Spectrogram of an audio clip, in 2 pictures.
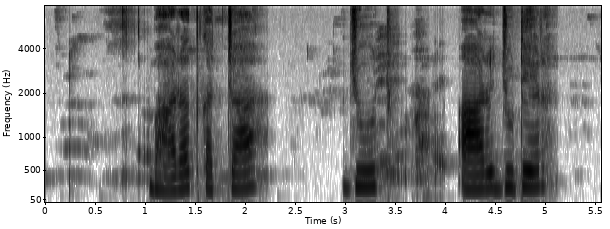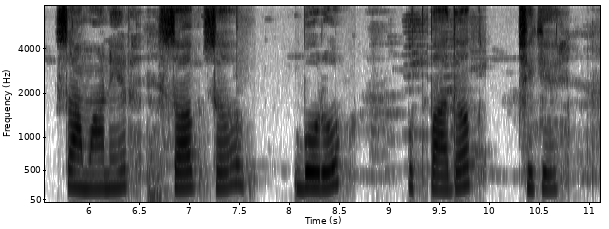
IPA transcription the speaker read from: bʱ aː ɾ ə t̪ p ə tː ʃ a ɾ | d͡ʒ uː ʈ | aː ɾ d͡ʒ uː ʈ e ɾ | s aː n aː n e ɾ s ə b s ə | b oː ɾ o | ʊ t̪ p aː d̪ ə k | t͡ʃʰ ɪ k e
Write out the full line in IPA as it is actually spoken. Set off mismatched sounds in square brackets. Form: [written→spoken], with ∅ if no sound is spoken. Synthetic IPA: bʱ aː ɾ ə t̪ [p→k] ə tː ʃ a [ɾ→∅] | d͡ʒ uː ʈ | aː ɾ d͡ʒ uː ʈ e ɾ | s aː [n→m] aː n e ɾ s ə b s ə | b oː ɾ o | ʊ t̪ p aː d̪ ə k | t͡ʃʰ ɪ k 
